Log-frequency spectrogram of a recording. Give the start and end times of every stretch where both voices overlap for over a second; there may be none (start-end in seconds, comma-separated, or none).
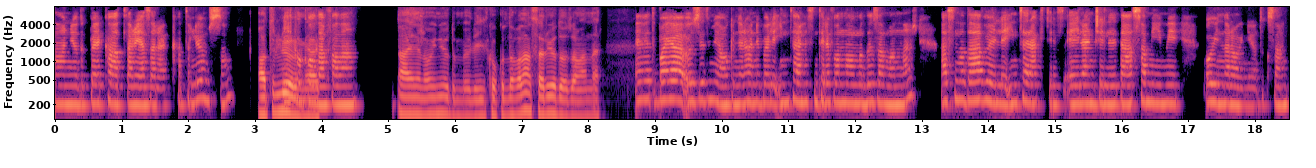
none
